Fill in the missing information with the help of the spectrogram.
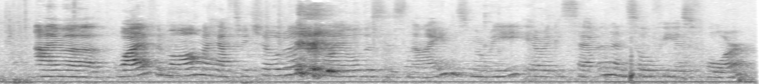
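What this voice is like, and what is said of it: German accent. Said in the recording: “the accent you hear is German. I'm German, but born and raised in Spain”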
